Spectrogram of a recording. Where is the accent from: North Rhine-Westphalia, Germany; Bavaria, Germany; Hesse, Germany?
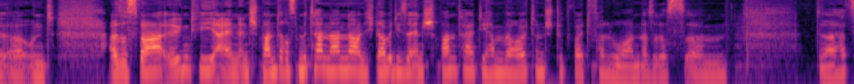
North Rhine-Westphalia, Germany; Düsseldorf; now in Cologne, Germany; ich bin übrigens in Düsseldorf aufgewachsen und bin dann später nach Köln gezogen.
